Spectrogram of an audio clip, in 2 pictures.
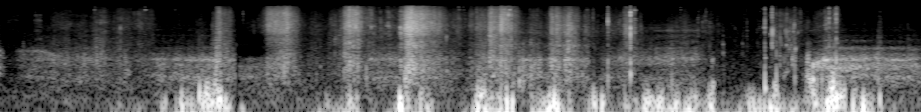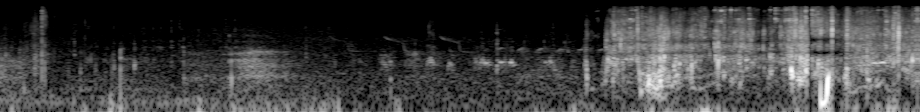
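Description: Footsteps crunching through dry leaves and brush, then from about three seconds before the end a hooked largemouth bass thrashing and splashing at the water's surface.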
